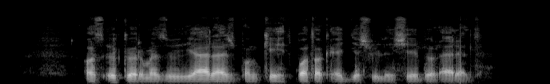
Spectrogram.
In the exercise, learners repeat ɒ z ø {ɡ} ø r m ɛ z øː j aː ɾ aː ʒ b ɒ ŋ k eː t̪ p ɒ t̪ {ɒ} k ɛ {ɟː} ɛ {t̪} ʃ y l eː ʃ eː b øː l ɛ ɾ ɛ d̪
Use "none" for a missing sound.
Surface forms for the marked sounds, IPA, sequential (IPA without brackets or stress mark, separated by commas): k, ɒ, ɟː, none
